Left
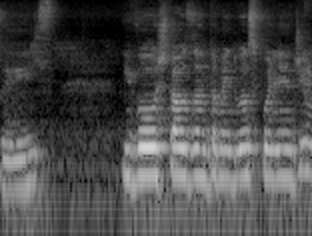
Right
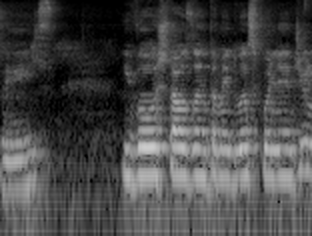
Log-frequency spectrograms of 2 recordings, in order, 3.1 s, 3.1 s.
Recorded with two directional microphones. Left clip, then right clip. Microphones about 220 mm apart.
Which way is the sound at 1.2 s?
10° right (ahead or behind).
